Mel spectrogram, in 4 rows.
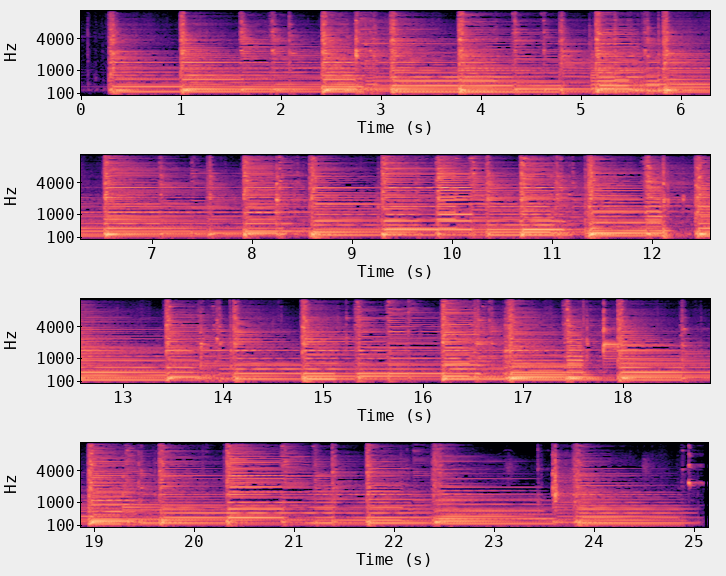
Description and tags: Acoustic Guitar Chords 87 bpm
87bpm, guitar, progression, acoustic, chords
